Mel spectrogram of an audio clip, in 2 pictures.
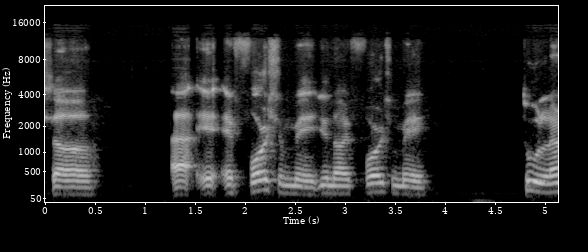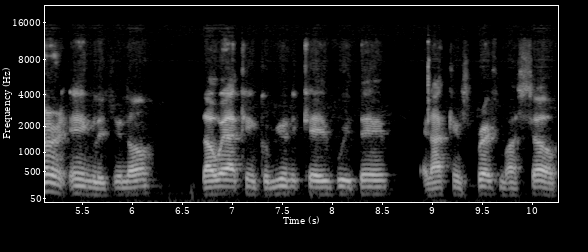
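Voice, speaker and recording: A man speaks with a strong Dominican accent and fairly even intonation. He leaves long, frequent pauses. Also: medium pitch for a man, moderate pace. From Dominican Republic. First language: Spanish. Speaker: college basketball player. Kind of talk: interview.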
